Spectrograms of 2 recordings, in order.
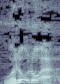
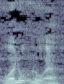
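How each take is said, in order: First: ولؤلؤا chanted high and loud, ending on a clear final a; recited reading. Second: Said in the usual way. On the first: Shown as a demonstration. Teacher demonstrates the reading to students, chanted high and loud. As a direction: sing out ولؤلؤا with full voice and a falling close. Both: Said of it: "يقرأها نافع وأبو جعفر وعاصم كله لؤلؤا".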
